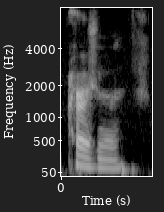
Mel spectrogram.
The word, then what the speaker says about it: Kirzhner: Igor, how do you say your last name? Kirzhner. Kirzhner. – Kirzhner. – Kirzhner, yeah.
